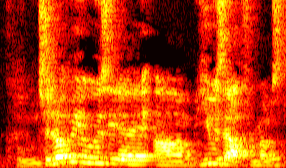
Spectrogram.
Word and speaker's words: Chidobe Awuzie: I don't know how to pronounce it. Let me pull it up right here. Or something like that. It is Chidobe Awuzie. Chidobe Awuzie, he was out for most of last year.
